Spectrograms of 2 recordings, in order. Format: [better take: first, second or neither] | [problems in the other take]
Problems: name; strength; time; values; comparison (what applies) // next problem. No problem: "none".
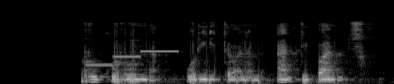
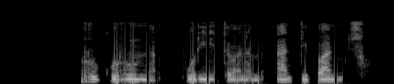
second | background sound (Telephone); 8 dB below the speech // room echo; dies away in 0.6 s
